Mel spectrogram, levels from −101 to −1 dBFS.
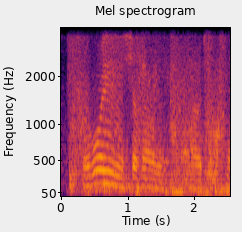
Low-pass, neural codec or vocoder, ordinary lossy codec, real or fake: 3.6 kHz; codec, 24 kHz, 0.9 kbps, WavTokenizer, medium speech release version 1; Opus, 32 kbps; fake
